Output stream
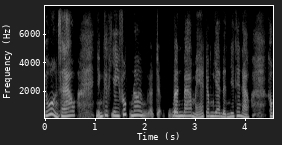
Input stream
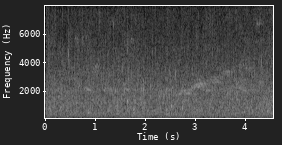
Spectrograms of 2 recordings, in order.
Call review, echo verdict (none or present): none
